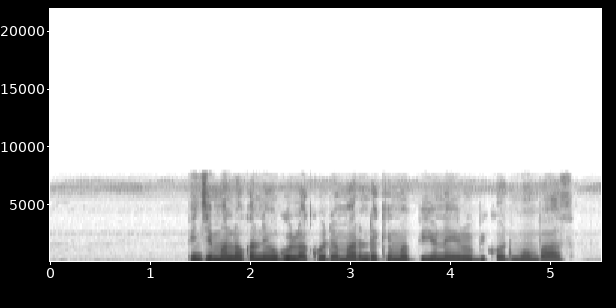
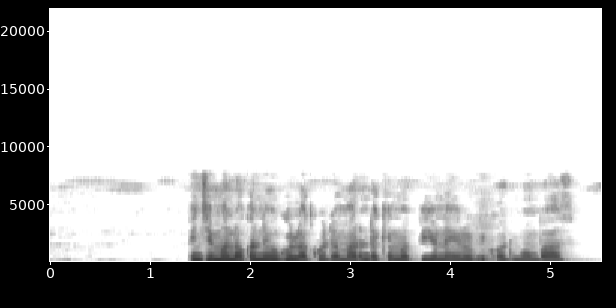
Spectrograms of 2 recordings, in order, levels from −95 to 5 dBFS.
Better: first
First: none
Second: noise reduction (classical method WPE with log-MMSE)

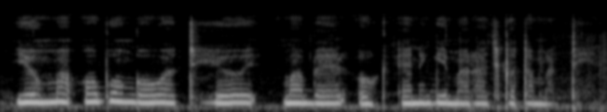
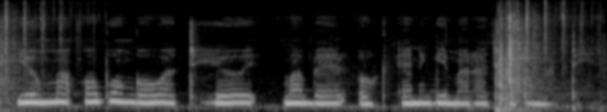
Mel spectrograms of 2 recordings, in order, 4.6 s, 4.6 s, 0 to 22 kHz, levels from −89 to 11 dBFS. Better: first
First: none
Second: background sound (Mechanisms / Bicycle); 11 dB below the speech

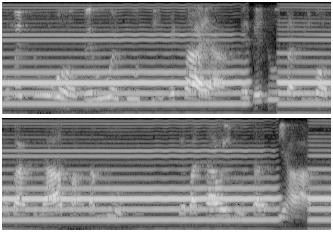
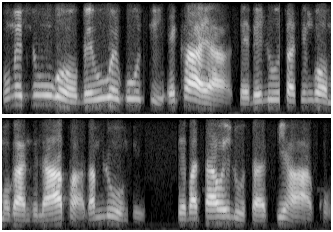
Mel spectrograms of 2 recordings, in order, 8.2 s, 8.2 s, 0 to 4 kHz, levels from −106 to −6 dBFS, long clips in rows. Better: second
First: background sound (Wind instrument, woodwind instrument); 3 dB above the speech // room echo; dies away in 0.6 s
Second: none

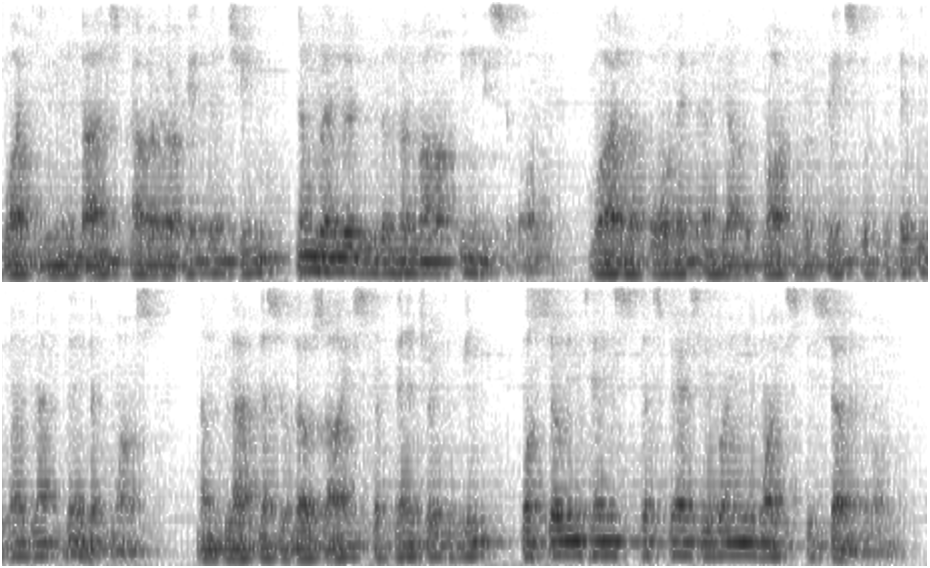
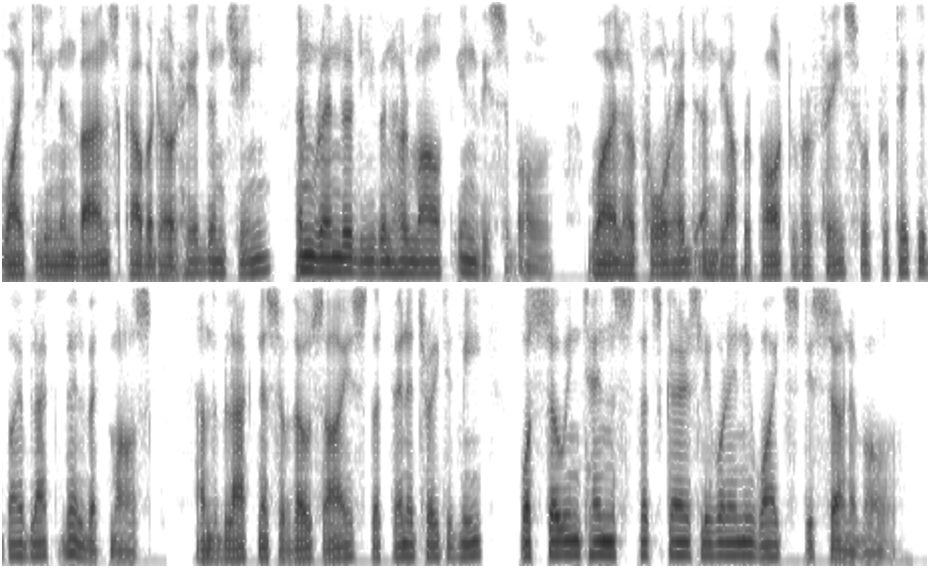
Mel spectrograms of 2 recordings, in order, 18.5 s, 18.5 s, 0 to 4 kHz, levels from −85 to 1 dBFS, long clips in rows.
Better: second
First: noise reduction (neural separator model SepFormer DNS4)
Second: none

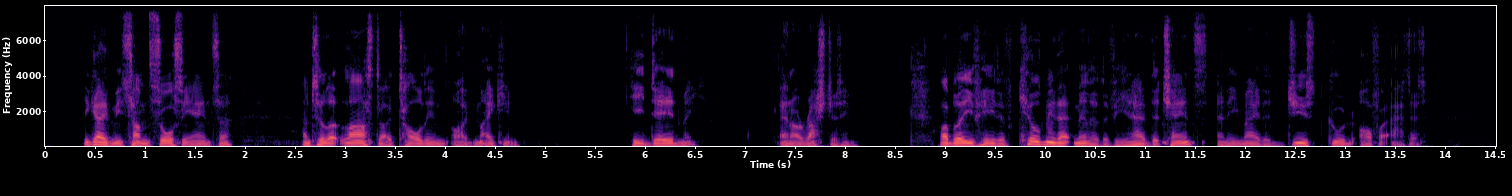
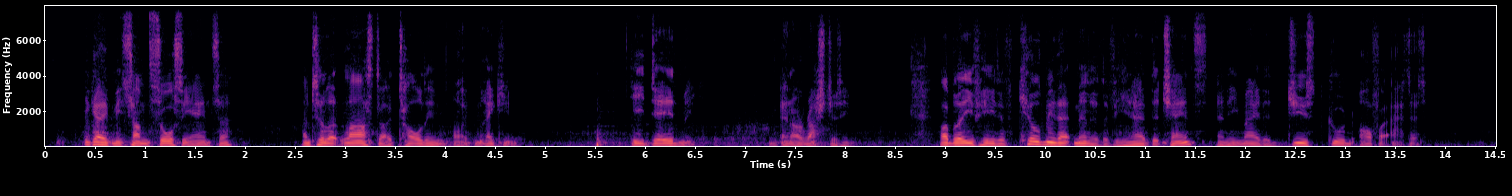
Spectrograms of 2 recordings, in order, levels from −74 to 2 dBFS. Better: first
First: none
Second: noise reduction (neural separator model SepFormer DNS4)

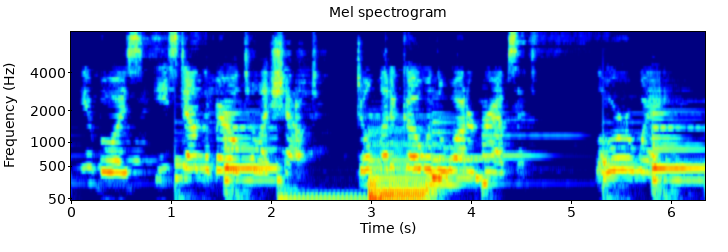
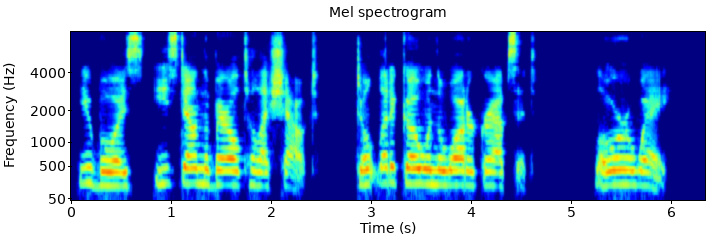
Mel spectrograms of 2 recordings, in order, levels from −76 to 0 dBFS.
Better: second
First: noise reduction (classical method WPE with log-MMSE)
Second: none

